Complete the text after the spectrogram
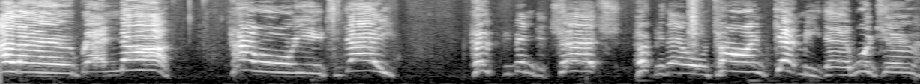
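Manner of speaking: put-on Cockney accent, very high-pitched. Asked for the Cockney accent, greeting someone and chatting: Cockney accent. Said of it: "where's the Cockney accent?".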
